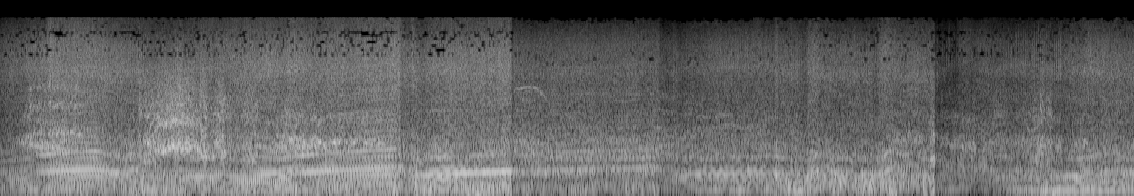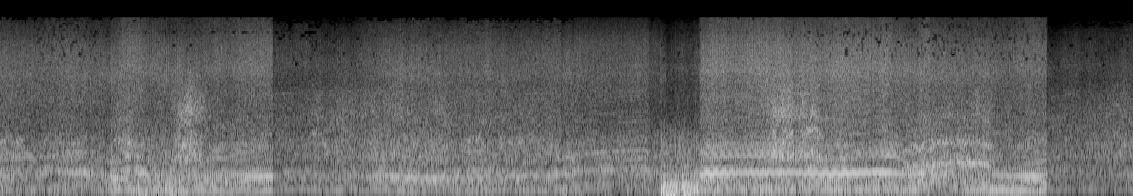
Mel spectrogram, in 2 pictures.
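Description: A racing car engine roars loudly, its pitch rising and falling as it shifts gears.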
